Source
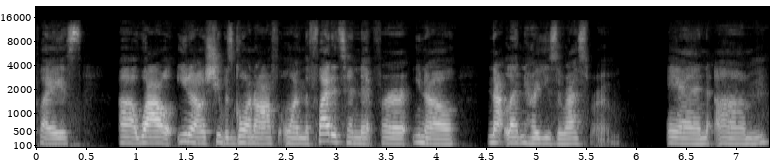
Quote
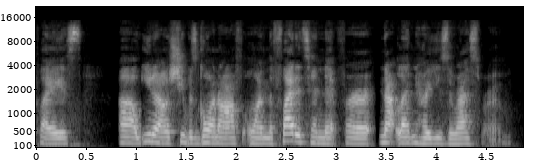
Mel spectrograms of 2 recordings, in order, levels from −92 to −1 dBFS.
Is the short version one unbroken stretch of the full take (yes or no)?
no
